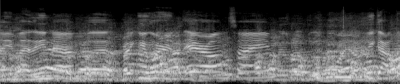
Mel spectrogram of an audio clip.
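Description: Many people talking at once: overlapping conversation of a crowd of voices, with a woman's voice close by.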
